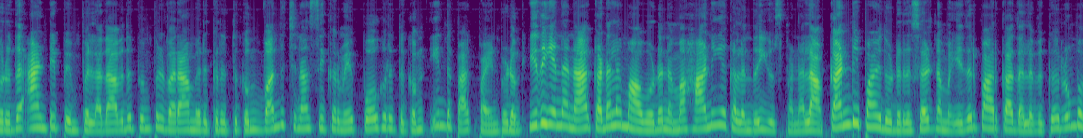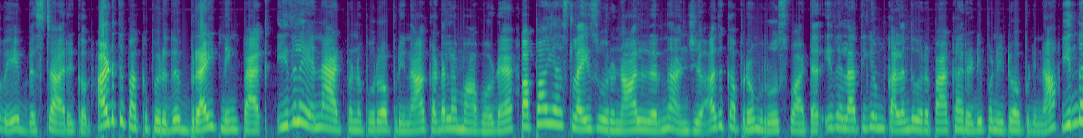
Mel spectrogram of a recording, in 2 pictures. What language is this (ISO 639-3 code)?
tam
